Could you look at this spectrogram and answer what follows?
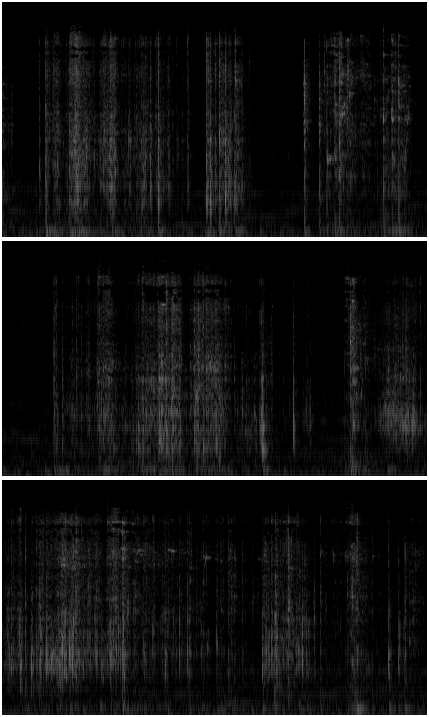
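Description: Metal nail implements (cuticle nippers, pushers, clippers) clinking and clattering against each other as they are dropped and poured from a plastic container into soapy water in a sink. The clatter comes in several bursts with short pauses between them.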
